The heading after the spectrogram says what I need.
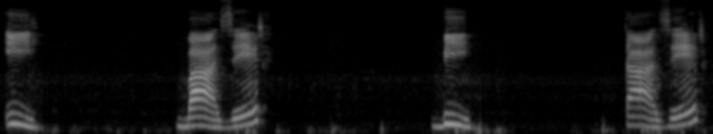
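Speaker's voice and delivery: slow, drawn-out chanted letter drill; teacher's call-and-repeat reading of Arabic letters; Qaida drill recitation. Shown as a demonstration. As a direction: recite each syllable slowly for pupils to repeat.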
